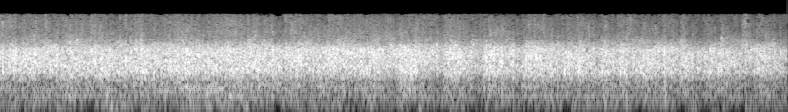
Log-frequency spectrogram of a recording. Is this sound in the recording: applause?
yes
